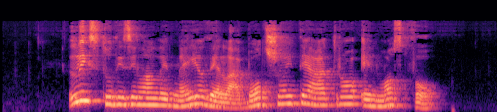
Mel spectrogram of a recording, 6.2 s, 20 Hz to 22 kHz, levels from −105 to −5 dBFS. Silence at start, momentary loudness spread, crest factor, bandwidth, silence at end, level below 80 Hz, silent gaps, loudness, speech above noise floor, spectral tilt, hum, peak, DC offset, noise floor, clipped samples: 0.85 s; 10 LU; 18 dB; 11.5 kHz; 0.8 s; -70 dBFS; none; -24 LUFS; 53 dB; -3.5 dB/octave; none; -6 dBFS; under 0.1%; -77 dBFS; under 0.1%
